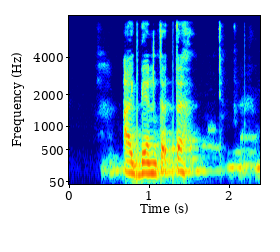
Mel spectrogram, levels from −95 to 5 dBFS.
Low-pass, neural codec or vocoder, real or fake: 7.2 kHz; codec, 16 kHz, 16 kbps, FreqCodec, smaller model; fake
